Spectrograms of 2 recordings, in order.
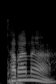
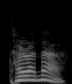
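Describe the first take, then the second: First: "Tara na" with a lightly tapped Tagalog r; imitated Tagalog line. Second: "Tara na" with an American-style r, higher pitch; non-native Tagalog accent. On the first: Streamer trying another version of the character's line, tapped Tagalog accent. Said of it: "she says lines like". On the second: Retold or imitated. Streamer quoting a Valorant character's line, non-native Tagalog accent. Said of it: "sounds like a Filipino who doesn't speak Tagalog".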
